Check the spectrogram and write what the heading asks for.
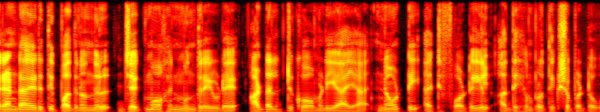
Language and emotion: Malayalam, neutral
